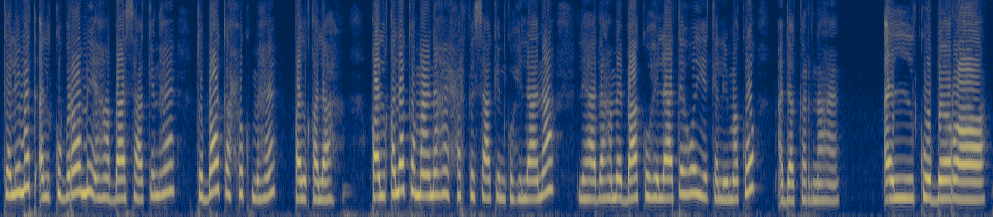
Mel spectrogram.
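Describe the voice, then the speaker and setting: A woman's voice: high-pitched, a little mellow, no echo. A woman teaching a Quran recitation lesson, patiently explaining each pronunciation rule step by step.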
